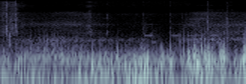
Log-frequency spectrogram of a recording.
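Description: Wind buffeting the microphone, a low uneven rumble, with light handling noise from a flip phone being held and turned close to it.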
